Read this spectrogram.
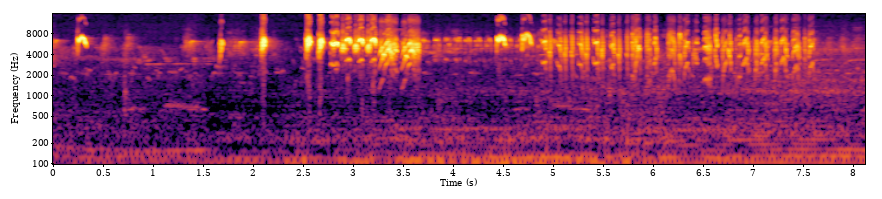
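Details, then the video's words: Sooty-headed bulbul singing to tutor and lure young males, with scattered high chirps building into dense, rapid runs of sharp notes over a low background hum. "BURUNG SOGON GACOR NEMBAK PANJANG UNTUK PANCINGAN MASTERAN TROTOL JANTAN"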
